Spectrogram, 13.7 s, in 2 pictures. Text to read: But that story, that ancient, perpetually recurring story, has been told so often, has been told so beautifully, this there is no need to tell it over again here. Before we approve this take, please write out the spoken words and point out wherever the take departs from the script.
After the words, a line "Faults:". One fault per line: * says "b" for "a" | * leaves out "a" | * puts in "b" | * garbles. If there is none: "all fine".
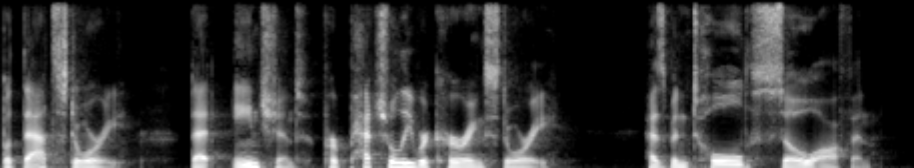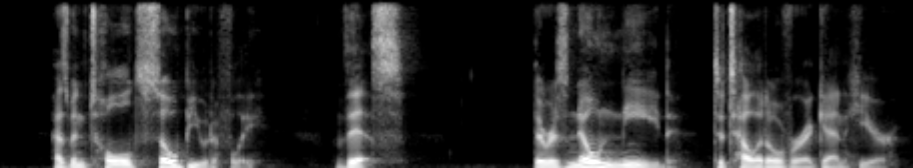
But that story, that ancient, perpetually recurring story, has been told so often, has been told so beautifully, this there is no need to tell it over again here.
Faults:
all fine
